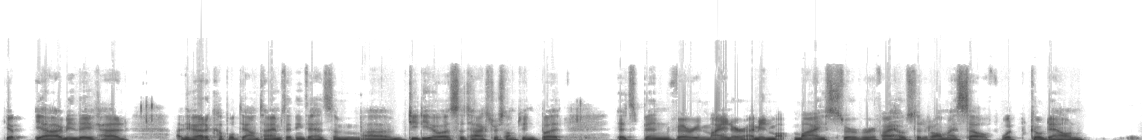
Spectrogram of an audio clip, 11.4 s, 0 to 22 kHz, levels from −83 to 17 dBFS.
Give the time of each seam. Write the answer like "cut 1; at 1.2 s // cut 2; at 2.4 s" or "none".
none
